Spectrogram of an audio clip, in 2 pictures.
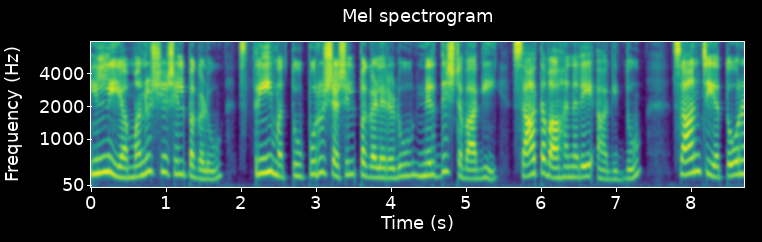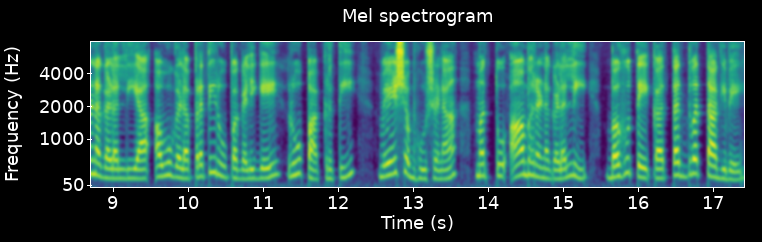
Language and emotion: Kannada, neutral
